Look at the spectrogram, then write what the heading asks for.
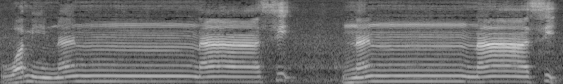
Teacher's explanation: نون پر غنہ بھی کریں گے اور اس کو تھوڑا سا لمبا بھی کرنا ہے کیونکہ یہ الف مدہ کا حرف ہے۔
